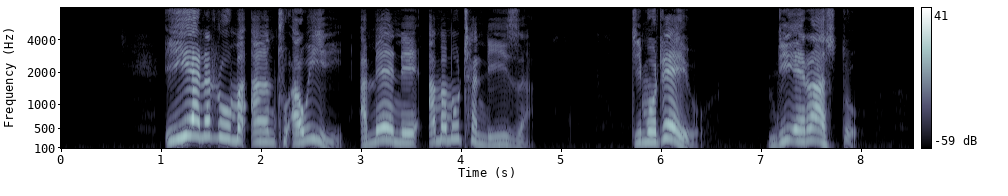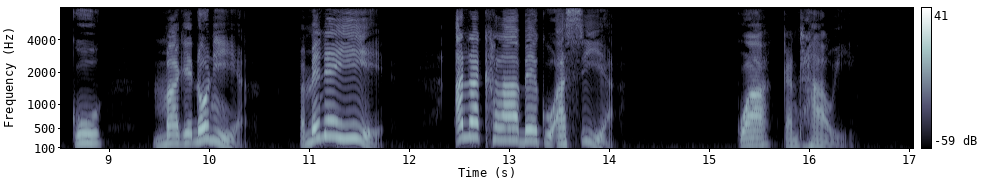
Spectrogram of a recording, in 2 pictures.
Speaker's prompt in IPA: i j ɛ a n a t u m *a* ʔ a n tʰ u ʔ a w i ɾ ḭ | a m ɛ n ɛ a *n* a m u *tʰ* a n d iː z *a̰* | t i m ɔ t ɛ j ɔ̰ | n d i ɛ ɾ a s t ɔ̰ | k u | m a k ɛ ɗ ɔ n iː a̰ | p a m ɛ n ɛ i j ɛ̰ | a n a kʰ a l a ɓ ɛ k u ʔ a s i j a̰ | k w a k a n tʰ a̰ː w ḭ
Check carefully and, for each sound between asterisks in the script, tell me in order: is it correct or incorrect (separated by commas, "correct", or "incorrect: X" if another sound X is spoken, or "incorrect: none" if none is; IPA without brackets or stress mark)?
correct, incorrect: m, correct, correct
